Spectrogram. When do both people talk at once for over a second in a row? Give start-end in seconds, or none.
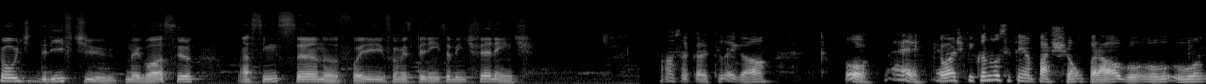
none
